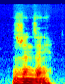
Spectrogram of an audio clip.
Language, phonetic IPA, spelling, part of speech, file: Polish, [zʒɛ̃nˈd͡zɛ̃ɲɛ], zrzędzenie, noun, LL-Q809 (pol)-zrzędzenie.wav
